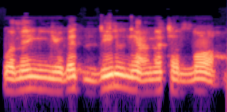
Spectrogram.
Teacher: يبدل مظهر اللام عند النون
